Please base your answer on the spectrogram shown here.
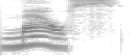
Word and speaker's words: mouse: Box, box, box, هي صندوق, Then we have mouse. Mouse. O-U is pronounced owl.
